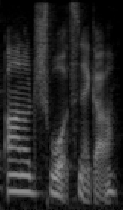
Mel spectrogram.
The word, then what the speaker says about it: Schwarzenegger: Think Arnold Schwarzenegger. Pretty sure I pronounce that wrong every time. – That was right.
